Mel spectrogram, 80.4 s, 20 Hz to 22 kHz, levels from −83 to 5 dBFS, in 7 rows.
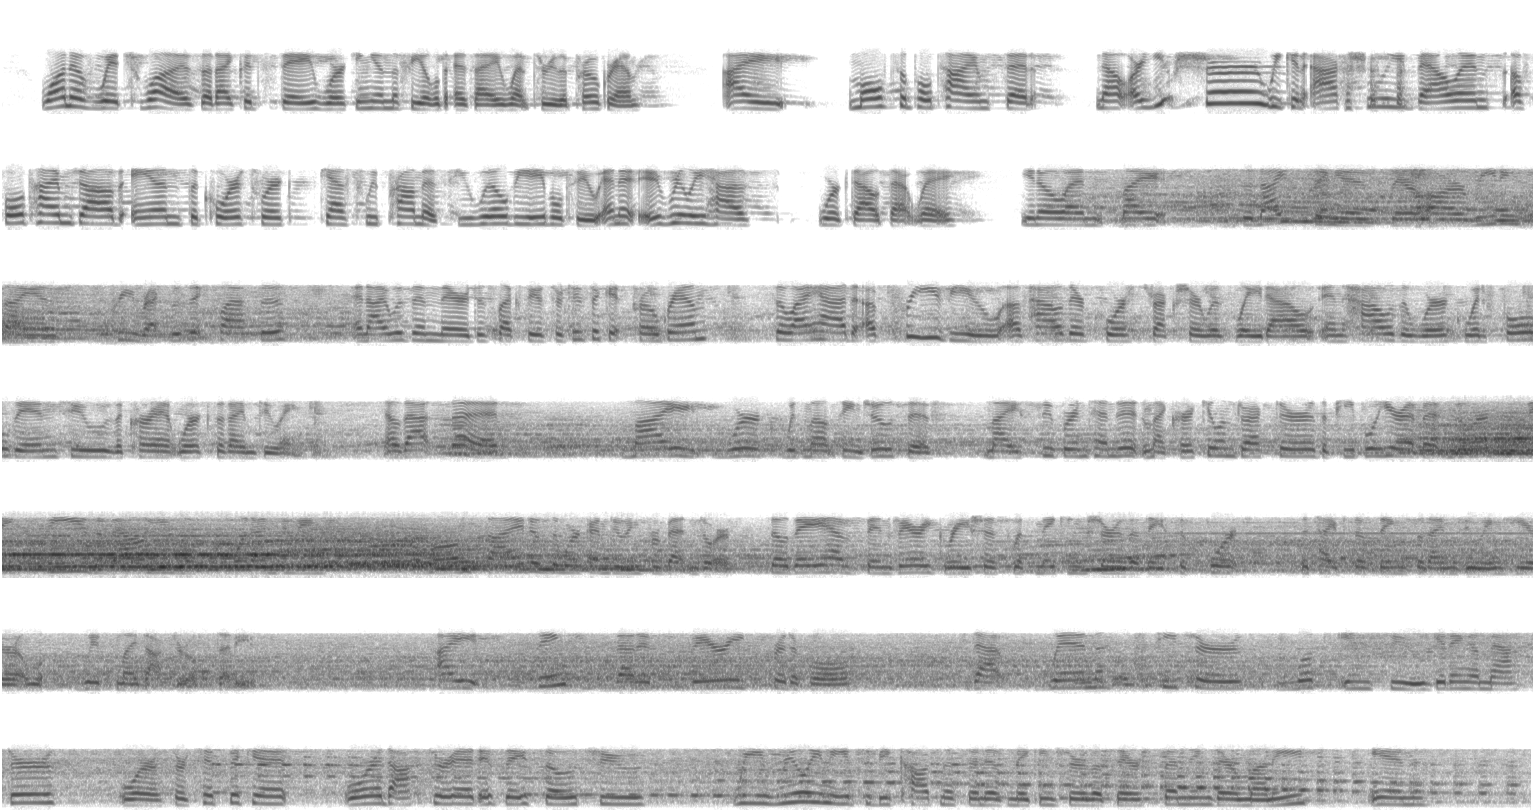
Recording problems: echo of what is said; faint; throughout; 190 ms later, 20 dB below the speech
phone-call audio; nothing above 3.5 kHz
traffic noise; very loud; from 19 s on; 1 dB above the speech

